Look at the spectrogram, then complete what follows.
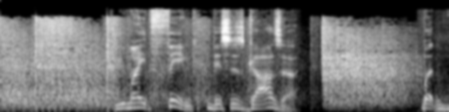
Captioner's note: gunfire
